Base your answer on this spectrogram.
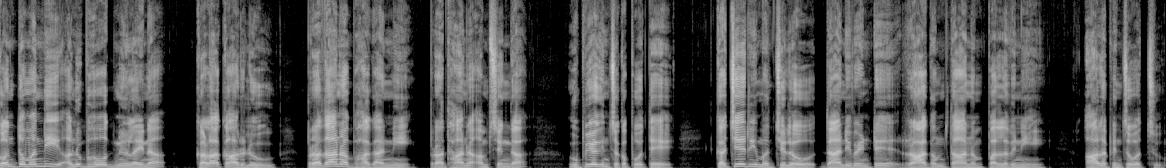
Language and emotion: Telugu, neutral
